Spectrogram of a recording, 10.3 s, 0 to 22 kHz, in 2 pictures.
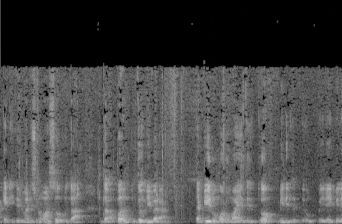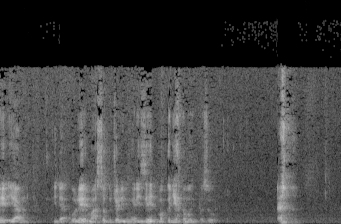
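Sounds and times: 
speech: 0:00.0 - 0:08.5, 0:09.3 - 0:09.6
cough: 0:09.3 - 0:09.8.

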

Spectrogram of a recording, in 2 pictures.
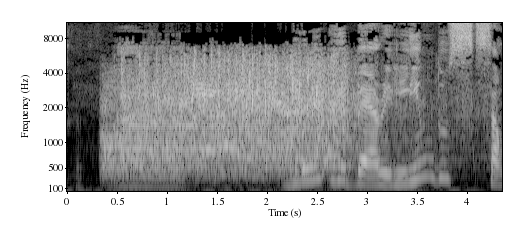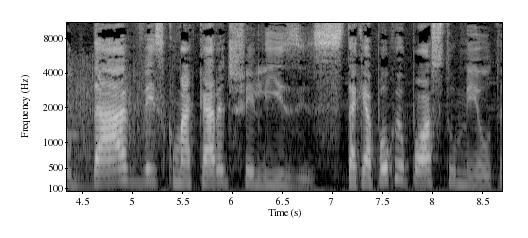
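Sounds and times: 
small group applauding enthusiastically: 0:00.4 - 0:05.5
speech: 0:02.7 - 0:08.6.

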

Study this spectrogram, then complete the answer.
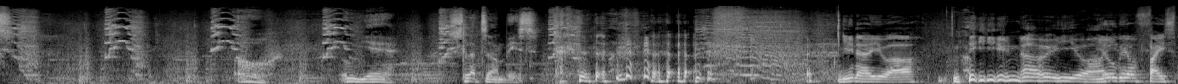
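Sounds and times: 
chair squeaking and creaking: 0:00.0 - 0:08.4
speech: 0:02.4 - 0:11.7
laughter: 0:05.5 - 0:08.4, 0:09.4 - 0:10.4.

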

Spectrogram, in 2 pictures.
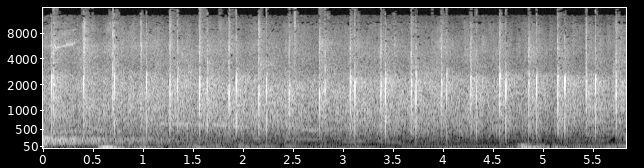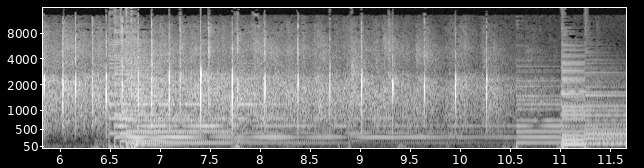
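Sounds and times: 
audience clapping rhythmically in praise of God: 0:00.0 - 0:11.5.

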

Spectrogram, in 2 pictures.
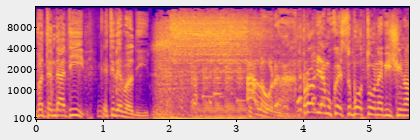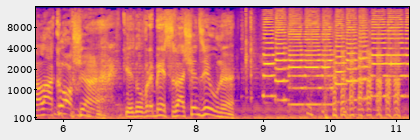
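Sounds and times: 
speech: 0:00.0 - 0:08.8, 0:10.0 - 0:11.1
laughter: 0:02.1 - 0:04.4, 0:09.6 - 0:11.1
loud car horn blaring: 0:09.0 - 0:10.3.

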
